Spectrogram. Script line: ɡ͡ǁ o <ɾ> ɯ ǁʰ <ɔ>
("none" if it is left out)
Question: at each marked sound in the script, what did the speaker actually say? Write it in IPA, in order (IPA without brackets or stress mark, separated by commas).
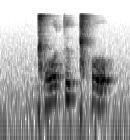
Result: t, o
